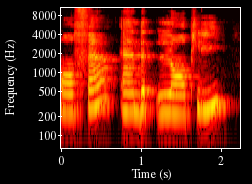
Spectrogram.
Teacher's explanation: we can hear that the EN and EM spellings are both A nasal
